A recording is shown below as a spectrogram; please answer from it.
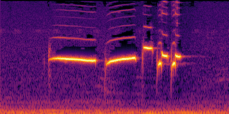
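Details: White-rumped shama being trained to sing many voices: two long, loud, pure whistles held steady, then a higher note and three quick slurred warbling notes.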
